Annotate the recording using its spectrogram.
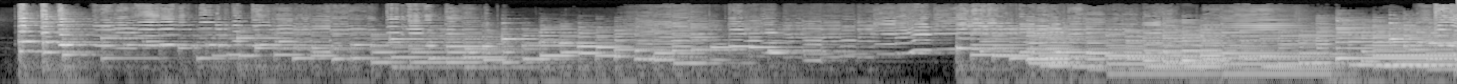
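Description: Violin and grand piano playing a contemporary classical duo. After a brief break the music comes in sharply with a run of quick notes. About nine seconds in a line glides upward, then the piano's low register enters and the music grows louder.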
